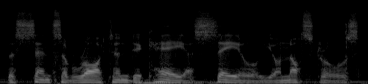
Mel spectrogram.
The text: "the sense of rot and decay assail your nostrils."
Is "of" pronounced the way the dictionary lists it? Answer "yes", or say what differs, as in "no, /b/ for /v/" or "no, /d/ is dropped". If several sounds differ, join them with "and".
yes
